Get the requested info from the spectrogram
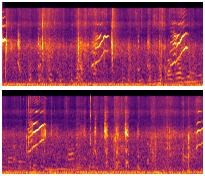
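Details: Baby monkey named Leo crying and begging its mother for milk while hungry: a run of thin, high squeals, each sweeping sharply upward, several clustered close together with short gaps, over faint background rustle and clicks.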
